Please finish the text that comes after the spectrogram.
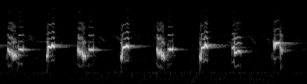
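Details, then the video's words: Sooty-headed bulbul pouring out a long ropel song, a master for cage trucukan to copy. There are eight crisp, bubbling double notes about every 0.4 seconds, each a quick falling slur, over silence. "Suara trucukan full ropel panjang"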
